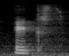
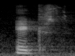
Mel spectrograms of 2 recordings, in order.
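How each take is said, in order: First: The x is pronounced like g plus s. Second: The x is pronounced like g plus s.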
